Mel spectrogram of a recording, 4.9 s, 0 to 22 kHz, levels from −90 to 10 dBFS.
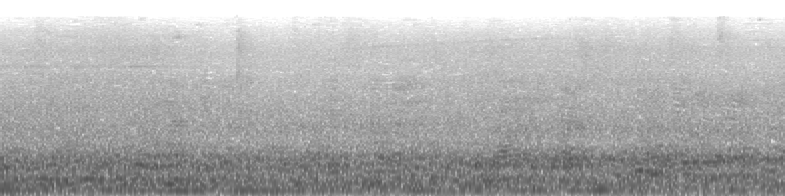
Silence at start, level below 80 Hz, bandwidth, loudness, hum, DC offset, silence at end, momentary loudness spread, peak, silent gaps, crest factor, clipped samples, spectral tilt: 0 s; -38 dBFS; 16 kHz; -27 LUFS; none; under 0.1%; 0 s; 2 LU; -12 dBFS; none; 14 dB; under 0.1%; -6 dB/octave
